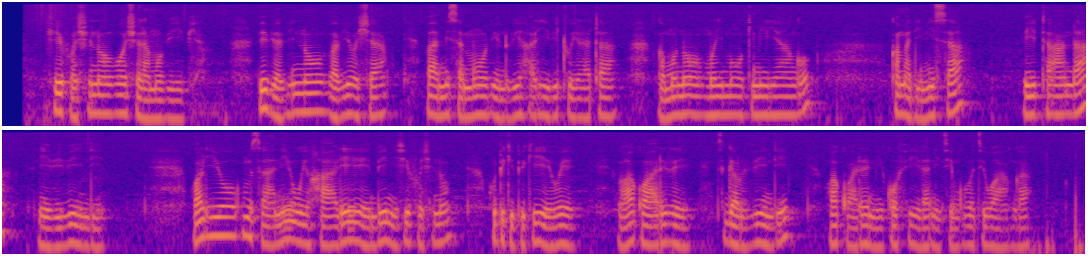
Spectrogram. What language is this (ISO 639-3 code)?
myx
